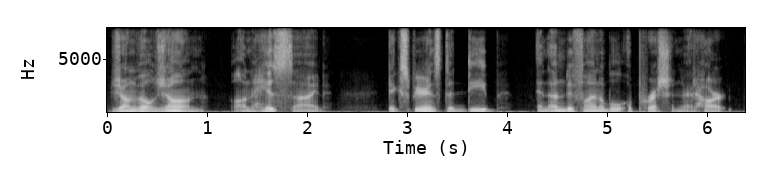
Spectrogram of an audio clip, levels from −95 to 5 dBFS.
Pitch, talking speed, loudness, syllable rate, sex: 90 Hz, 120 wpm, -20 LUFS, 4.6 syllables/s, male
